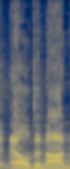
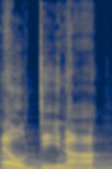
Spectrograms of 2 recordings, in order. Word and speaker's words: Eldena: Today I learned Eldena is pronounced Eldena, not Eldina.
